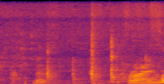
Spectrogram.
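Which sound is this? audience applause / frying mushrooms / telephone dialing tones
frying mushrooms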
